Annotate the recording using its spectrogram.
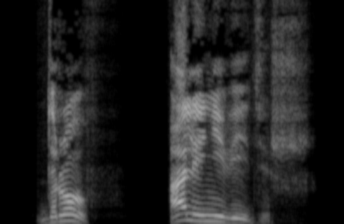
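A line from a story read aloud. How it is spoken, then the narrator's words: Rude. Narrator (Russian): Мастер ... грубо сказал Ивану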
